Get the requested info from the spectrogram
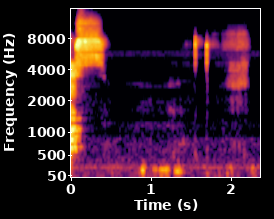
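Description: The hissing end of a spoken word, then a few faint, scattered clicks about a second in.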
